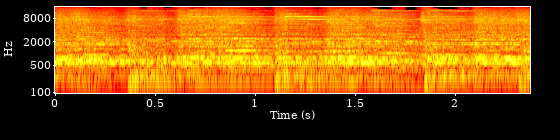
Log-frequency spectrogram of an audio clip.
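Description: A Portuguese cavaquinho ensemble strumming together while a group of women sing, with a bass drum keeping a steady beat about every three-quarters of a second.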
